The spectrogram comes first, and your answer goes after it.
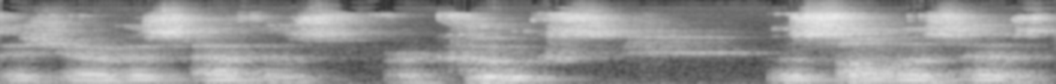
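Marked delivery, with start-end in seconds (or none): none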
